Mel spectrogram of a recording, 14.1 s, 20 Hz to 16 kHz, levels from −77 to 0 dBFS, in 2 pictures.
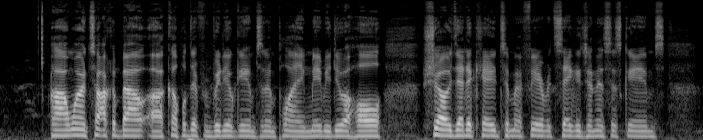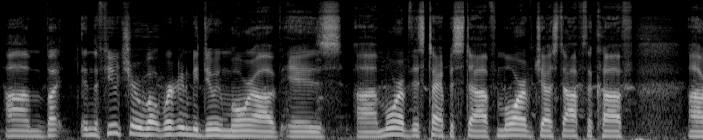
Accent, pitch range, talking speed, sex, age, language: American, 130-160 Hz, 225 wpm, male, 30-49, English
